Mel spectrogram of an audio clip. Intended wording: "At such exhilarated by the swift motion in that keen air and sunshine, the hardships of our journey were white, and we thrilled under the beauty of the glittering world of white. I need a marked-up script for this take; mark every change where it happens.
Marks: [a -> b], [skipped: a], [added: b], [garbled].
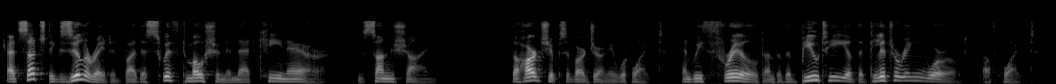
"At such exhilarated by the swift motion in that keen air and sunshine, the hardships of our journey were white, and we thrilled under the beauty of the glittering world of white.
